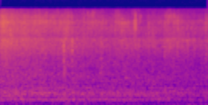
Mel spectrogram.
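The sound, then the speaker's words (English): A dense, steady drone of many bees buzzing inside an opened beehive, recorded with the microphone right next to the hive, a continuous low hum with no breaks and no voices. “I'm going to put my microphone right next to the hive so you can all hear these bees.”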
